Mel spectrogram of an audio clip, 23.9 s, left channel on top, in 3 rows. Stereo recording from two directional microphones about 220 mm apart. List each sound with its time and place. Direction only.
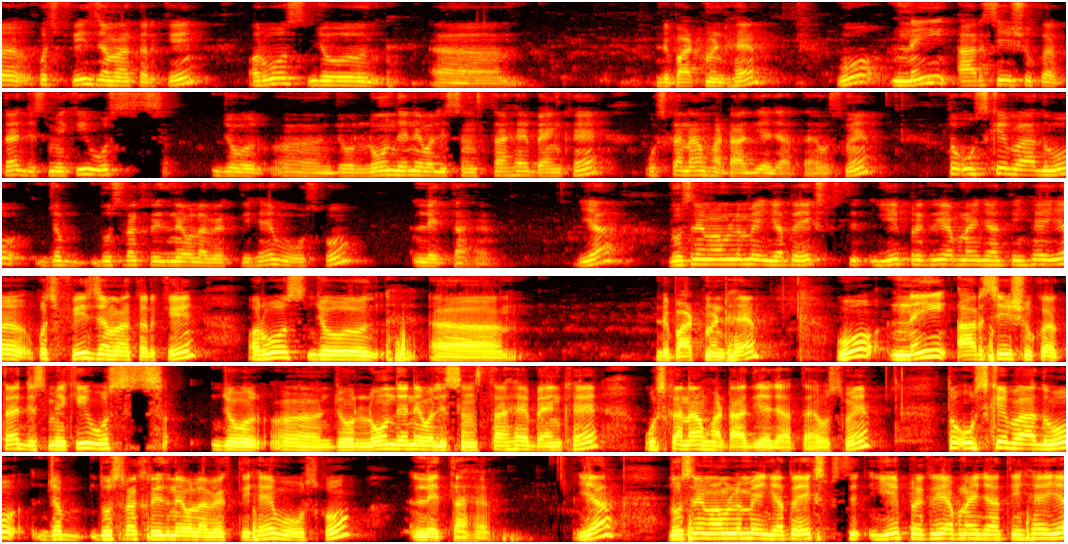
0.0 s speech: 45° right (ahead or behind)
4.9 s speech: 45° right (ahead or behind)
